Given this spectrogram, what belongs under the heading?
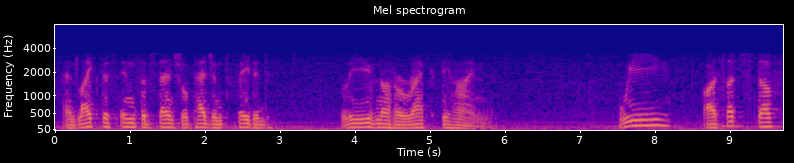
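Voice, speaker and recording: An actor reciting dreamlike Shakespearean verse in a grave, drawn-out, declamatory radio style. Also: male voice, fairly low pitch, husky, full character voice. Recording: old radio, narrow phone-like sound.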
